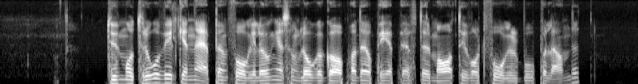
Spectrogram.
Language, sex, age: Swedish, male, 59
